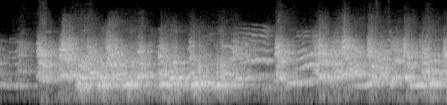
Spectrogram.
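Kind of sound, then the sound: animal, many dogs barking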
